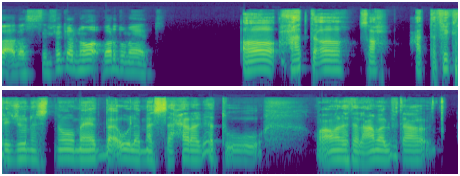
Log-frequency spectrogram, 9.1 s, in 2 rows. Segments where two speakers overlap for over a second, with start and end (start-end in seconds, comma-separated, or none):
none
